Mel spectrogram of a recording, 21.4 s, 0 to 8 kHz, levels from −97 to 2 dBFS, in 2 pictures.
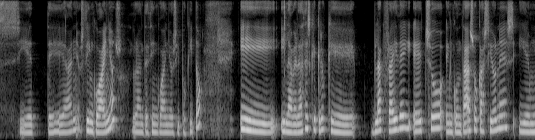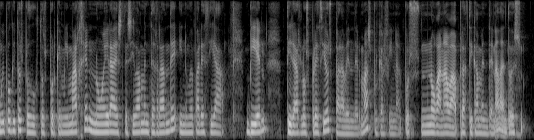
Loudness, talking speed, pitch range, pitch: -27 LUFS, 155 wpm, 165-205 Hz, 180 Hz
